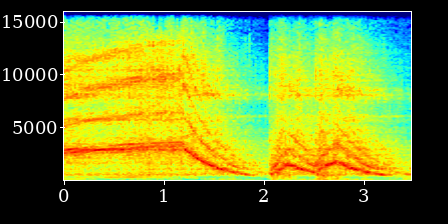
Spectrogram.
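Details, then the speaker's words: Craftsman 10-inch miter saw, intermittent start: motor whines up, drops away, surges and dies unevenly; failing switch partially engages then triggers brake circuit, fixed by replacing switch; intermittent start from faulty switch. "all right now i pushed the safety i pulled the trigger and it's not going off oh now it's going [Applause] i've got to squeeze it a little harder and i think the reason is probably the way it's interacting with the safety"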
